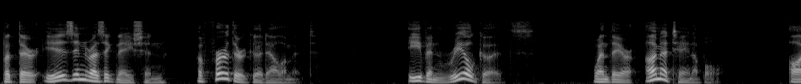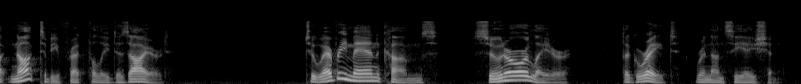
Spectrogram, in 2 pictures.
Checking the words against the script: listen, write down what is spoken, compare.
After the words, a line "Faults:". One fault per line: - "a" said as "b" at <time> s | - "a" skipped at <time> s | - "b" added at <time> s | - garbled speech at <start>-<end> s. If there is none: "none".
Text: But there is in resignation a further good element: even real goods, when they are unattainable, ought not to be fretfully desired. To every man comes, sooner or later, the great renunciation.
But there is in resignation a further good element: even real goods, when they are unattainable, ought not to be fretfully desired. To every man comes, sooner or later, the great renunciation.
Faults:
none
